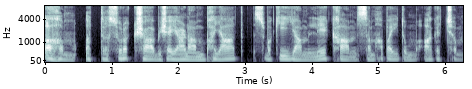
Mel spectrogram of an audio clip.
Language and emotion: Sanskrit, fearful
